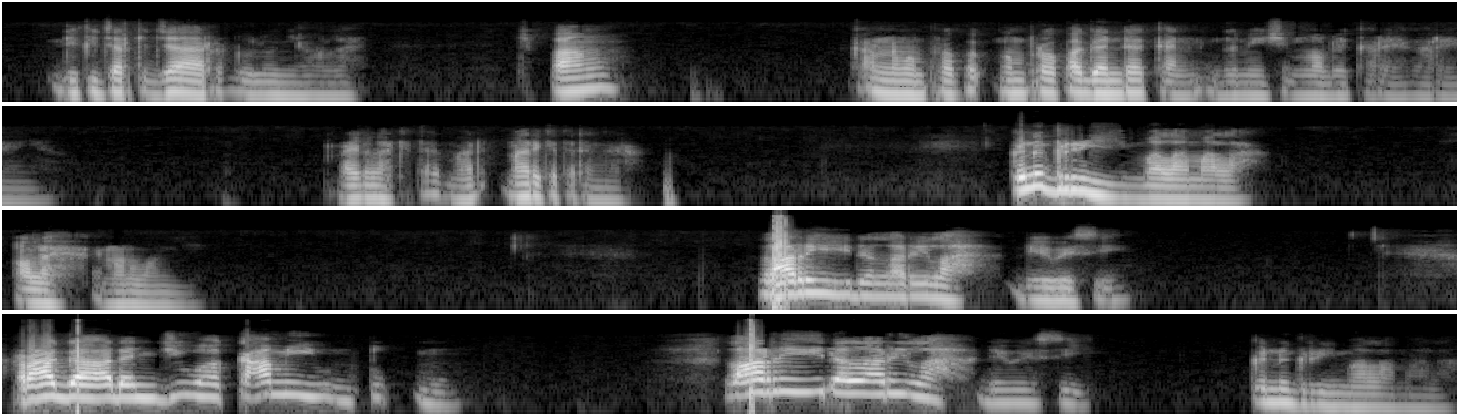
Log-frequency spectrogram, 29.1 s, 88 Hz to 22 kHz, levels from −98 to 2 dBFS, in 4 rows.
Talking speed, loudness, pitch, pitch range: 75 wpm, -19 LUFS, 155 Hz, 135-200 Hz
